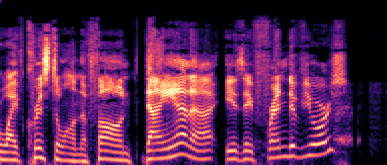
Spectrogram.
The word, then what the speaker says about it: Dianna: Can we send it to Diana? It's spelled Dianna.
